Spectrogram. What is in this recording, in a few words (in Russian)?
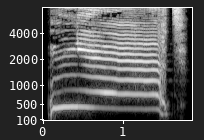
lose ru; dota2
